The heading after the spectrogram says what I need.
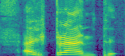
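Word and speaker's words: strength: जैसे यहाँ पे इसको क्या पढ़ेंगे स्ट्रेंथ, यहाँ पे जी जो है ना साइलेंट रहेगा, इसको पढ़ेंगे हम लोग स्ट्रेंथ। क्या पढ़ेंगे दोस्तों स्ट्रेंथ।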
